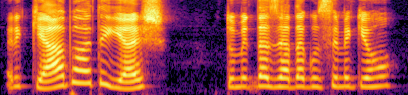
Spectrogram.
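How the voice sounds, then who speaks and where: A woman's voice: high-pitched, a little fast, no room sound, studio quality, pitched above the performer's own voice, natural voice. A woman voicing a scheming young daughter-in-law in a cartoon story who speaks sweetly and laughs slyly. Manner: sly laughter, sugary politeness.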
